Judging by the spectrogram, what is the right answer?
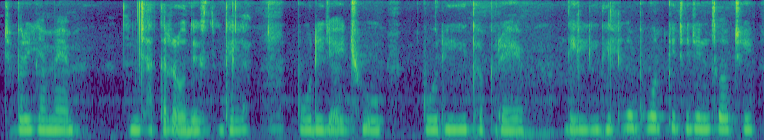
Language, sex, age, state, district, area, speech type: Odia, female, 18-30, Odisha, Ganjam, urban, spontaneous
